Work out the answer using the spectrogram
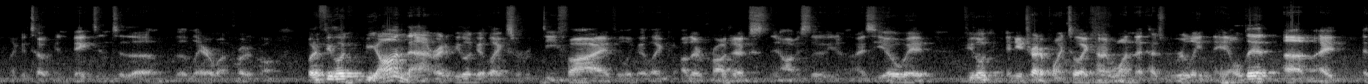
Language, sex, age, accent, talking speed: English, male, 30-49, American, 265 wpm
